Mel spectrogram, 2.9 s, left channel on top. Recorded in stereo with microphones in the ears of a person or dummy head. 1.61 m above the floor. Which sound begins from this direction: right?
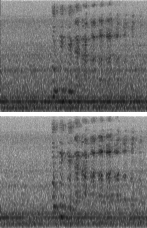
Laughter, at 1.0 s.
